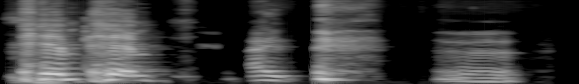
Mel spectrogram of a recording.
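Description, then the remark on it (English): A voice acts out a theatrical fit of coughing and throat clearing for Vladimir, a lobster-folk character coughing into his claws to get the siren's attention: two harsh, voiced coughs, then a couple of shorter gruff bursts and a drawn-out 'ahem', fairly loud. “Vladimir coughs into his big gross claws.”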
